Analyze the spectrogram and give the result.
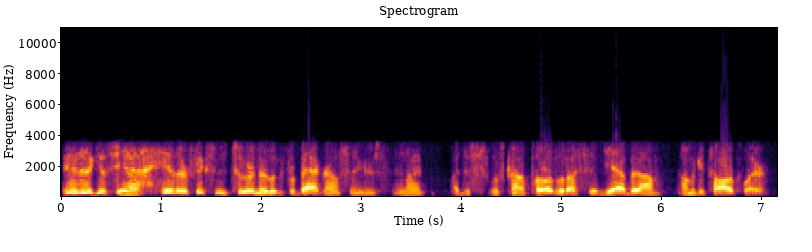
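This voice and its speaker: A man's voice: medium pitch, fast, vocal fry, few pauses, no echo. A man tells a long story on a tinny phone line, rambling and self-deprecating. He acts out what people said along the way. The sound is dry and close. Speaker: guest musician. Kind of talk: casual storytelling interview.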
